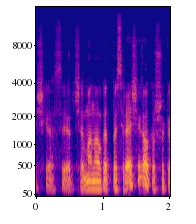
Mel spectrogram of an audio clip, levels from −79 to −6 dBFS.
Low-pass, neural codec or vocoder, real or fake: 14.4 kHz; none; real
